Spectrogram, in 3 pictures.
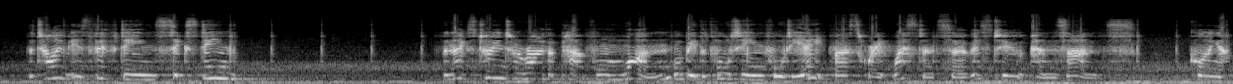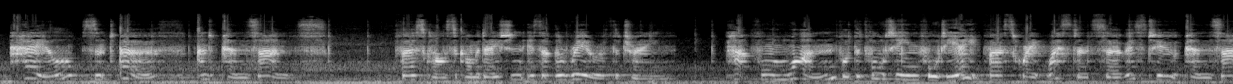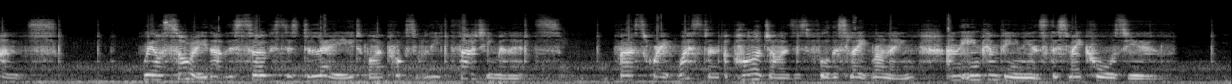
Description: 描述：只是一个简单的记录，一个HST以大约100MPH的速度从我身边呼啸而过，加速到125MPH然而
标签： 第一 HST 传球 铁路 速度 火车 西部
